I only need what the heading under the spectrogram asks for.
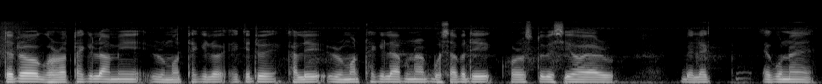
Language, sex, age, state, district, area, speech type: Assamese, male, 18-30, Assam, Sivasagar, rural, spontaneous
